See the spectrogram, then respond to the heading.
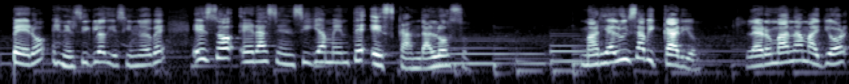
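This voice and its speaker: A woman's voice: fairly high pitch, lightly acted. A woman acting in a radio drama as a chatty storyteller who explains family history in a conversational way.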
